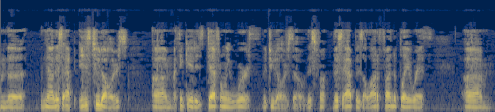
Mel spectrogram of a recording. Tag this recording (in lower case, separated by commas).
speech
